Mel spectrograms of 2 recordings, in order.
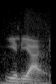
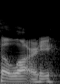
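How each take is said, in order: First: The name is said with a native Quechua pronunciation. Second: The name is said with an American English pronunciation. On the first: "but it's technically Iliari"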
